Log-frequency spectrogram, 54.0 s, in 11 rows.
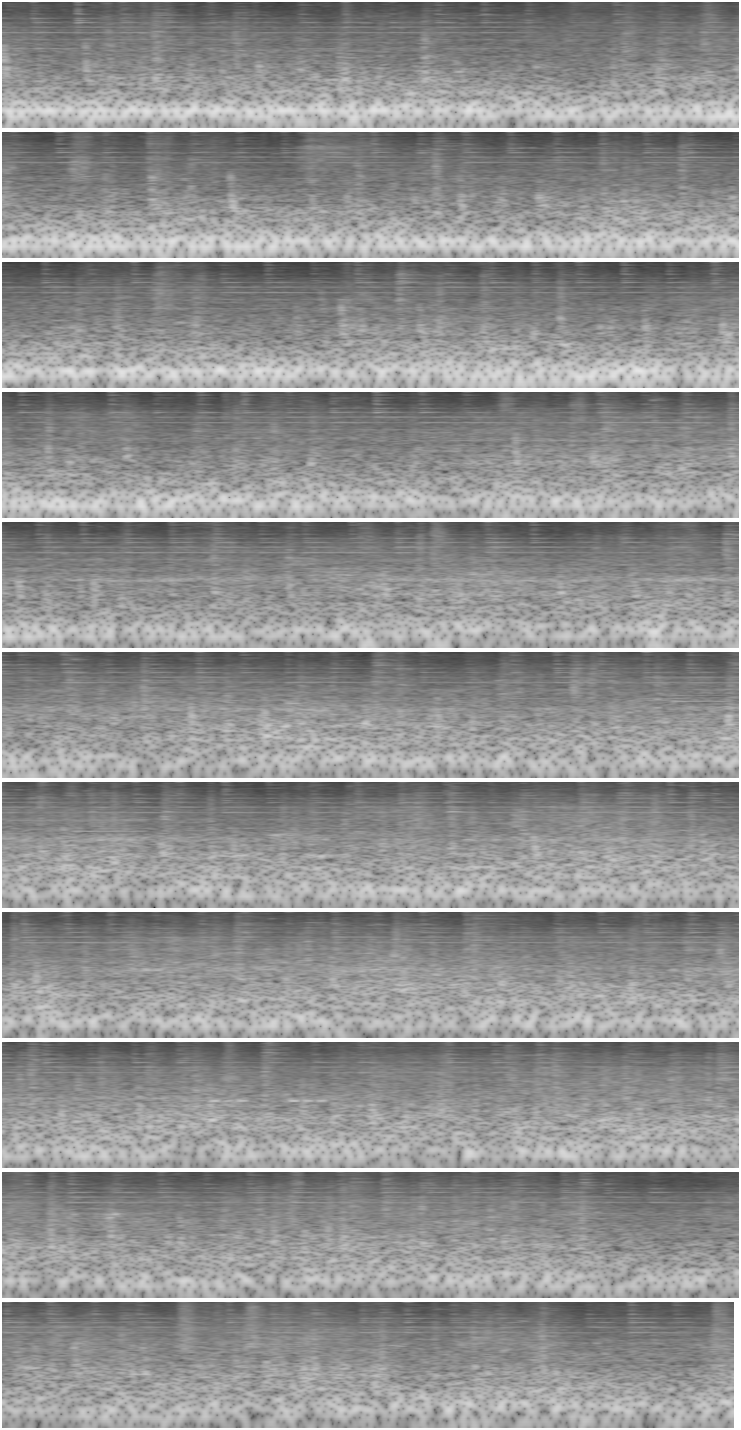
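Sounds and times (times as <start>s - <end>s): crossing bell ringing: 0.0s - 54.0s
freight train rolling: 0.0s - 54.0s.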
